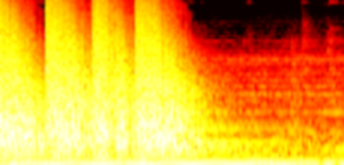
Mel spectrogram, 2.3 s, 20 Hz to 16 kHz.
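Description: A rapid string of 9mm pistol shots, several within the first second, each echoing in an indoor range, with the reverberation dying away about a second and a half in.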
